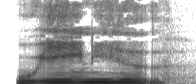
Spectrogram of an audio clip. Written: uenighed

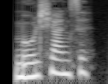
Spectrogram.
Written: målchance

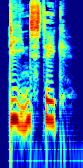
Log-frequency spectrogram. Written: DIN-stik

